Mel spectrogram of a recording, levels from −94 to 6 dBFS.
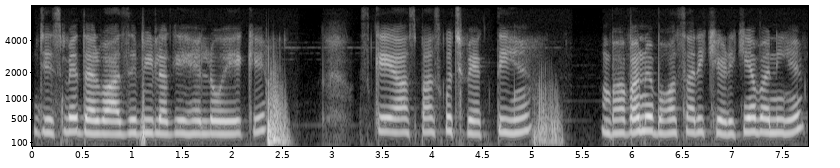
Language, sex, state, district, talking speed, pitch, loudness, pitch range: Hindi, female, Delhi, New Delhi, 145 wpm, 250 Hz, -17 LUFS, 240-265 Hz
